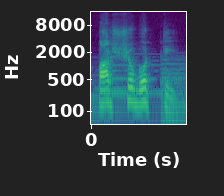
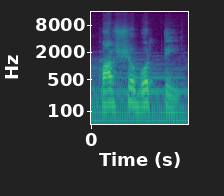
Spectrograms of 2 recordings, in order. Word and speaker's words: পার্শ্ববর্তী: আবার বলছি যুক্ত ব্যঞ্জনবর্ণে যদি বফলা যুক্ত হয় তাহলে সেই বয়ের উচ্চারণ থাকে না। যেমন সান্ত্বনা, সান্ত্বনা, সান্ত্বনা। দ্বন্দ্ব, দ্বন্দ্ব। উজ্জ্বল, উজ্জ্বল, উজ্জ্বল। তত্ত্ব, তত্ত্ব। উচ্ছ্বাস, উচ্ছ্বাস। পার্শ্ববর্তী, পার্শ্ববর্তী।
